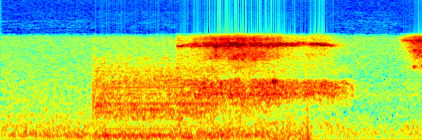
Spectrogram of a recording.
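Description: A person's breath into the microphone, a soft hiss lasting about a second.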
